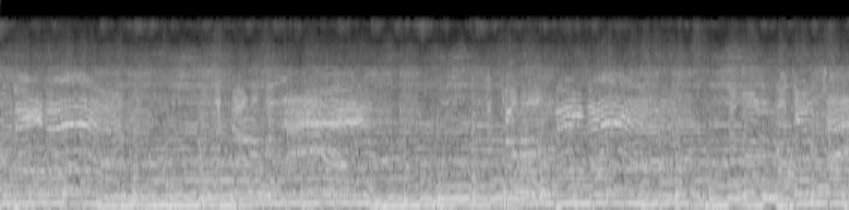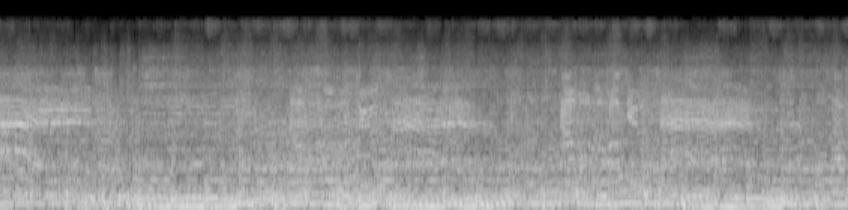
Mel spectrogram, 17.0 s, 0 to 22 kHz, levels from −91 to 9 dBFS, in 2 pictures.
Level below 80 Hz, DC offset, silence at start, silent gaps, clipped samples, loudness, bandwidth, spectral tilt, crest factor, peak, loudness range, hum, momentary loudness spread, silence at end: -28 dBFS; under 0.1%; 0 s; none; under 0.1%; -10 LUFS; 14.5 kHz; -5.5 dB/octave; 10 dB; 0 dBFS; 1 LU; none; 3 LU; 0 s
